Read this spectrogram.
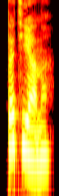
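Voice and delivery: ordinary delivery

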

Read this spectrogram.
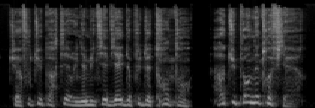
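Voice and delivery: plus fort et plus aigu, amer, finit en éclat sarcastique; colère blessée. Acted. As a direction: reproche furieux à l'ami qui l'a trahi. Ami trahi, rupture d'amitié. (Léopold furieux contre Louis, colère amère)

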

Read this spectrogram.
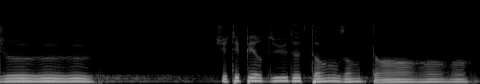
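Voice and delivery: slow, measured poetic reading; poem recitation. Acted. Récite un poème chanté. (récitation poétique lente)

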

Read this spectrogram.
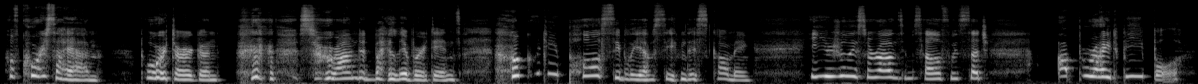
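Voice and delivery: laughing through words. Acted. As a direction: try to deny it while laughing. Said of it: "dissolved into helpless laughter".

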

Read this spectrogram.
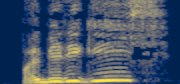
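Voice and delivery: high, loud warning command. A narrator's reading. Duckling commands his crewmate in play, loud. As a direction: order it out like a boat captain. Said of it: "скомандовал утёнок".

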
